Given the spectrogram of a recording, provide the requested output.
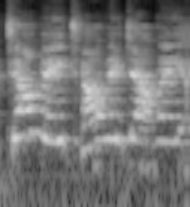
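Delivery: high, loud eager call to the crowd; urging shout. Real, not acted. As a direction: egg the audience on loudly. Urging audience to answer.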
